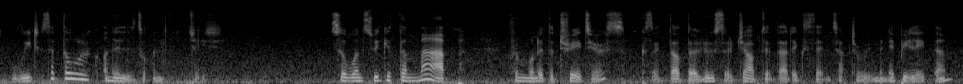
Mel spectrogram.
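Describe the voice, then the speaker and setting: A woman's voice: low-pitched, creaky, warm tone, slight background noise, poor audio. A woman playing a sly, commanding assassin who teases her captive werewolf in an ASMR roleplay, with a haughty, teasing manner.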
